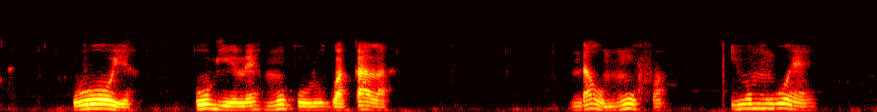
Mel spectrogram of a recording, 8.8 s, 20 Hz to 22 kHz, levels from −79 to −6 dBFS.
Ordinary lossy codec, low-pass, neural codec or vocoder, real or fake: Opus, 32 kbps; 5.4 kHz; codec, 16 kHz in and 24 kHz out, 1 kbps, XY-Tokenizer; fake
